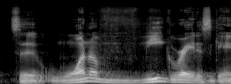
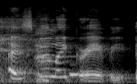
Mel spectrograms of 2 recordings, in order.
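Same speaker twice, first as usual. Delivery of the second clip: high, giggling through the line; quoting Bridget through laughter; laughing quote. Retold or imitated. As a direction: crack up while quoting. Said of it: "she was like".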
